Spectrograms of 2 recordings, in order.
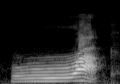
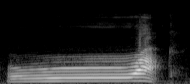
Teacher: my lips are coming forward and my tongue moves back in my mouth, and I push out the R sound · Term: American R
